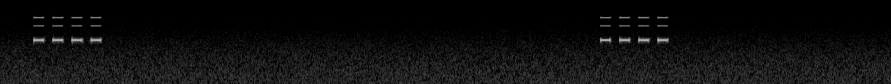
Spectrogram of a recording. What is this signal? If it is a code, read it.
Alarm pattern, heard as an alarm's beeps, played twice, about 3100 Hz. Temporal four. Carbon monoxide.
